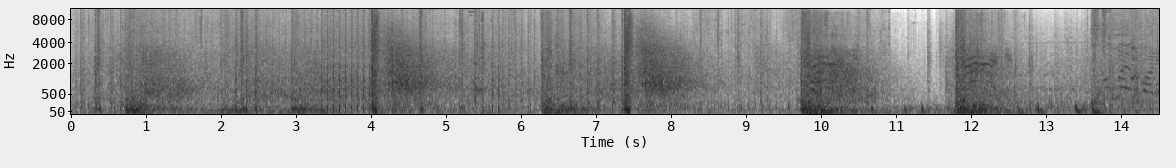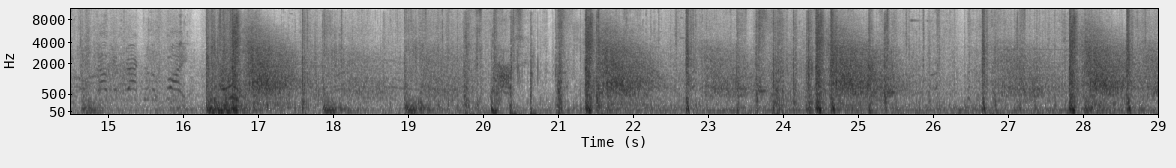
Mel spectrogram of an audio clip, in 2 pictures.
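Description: Rifle shots crack loudly, each followed by a rolling echo.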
